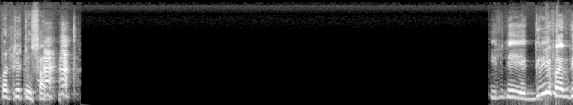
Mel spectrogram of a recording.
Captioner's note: laughs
